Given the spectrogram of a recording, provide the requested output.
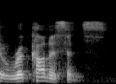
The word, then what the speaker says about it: reconnaissance: n AI SS ance I suppose the French probably said if I can they songs or something like that but we don't in English we say reconnaissance and it means getting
